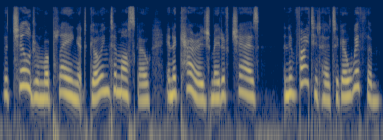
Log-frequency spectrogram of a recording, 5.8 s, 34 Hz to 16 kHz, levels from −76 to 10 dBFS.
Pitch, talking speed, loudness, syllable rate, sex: 250 Hz, 220 wpm, -16 LUFS, 5.5 syllables/s, female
